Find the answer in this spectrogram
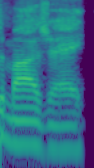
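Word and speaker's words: Semaj: it's spelled s e m AJ and it's pronounced samj and I do that Billy Billy Donovan would say samage samage and somebody at one point corrected him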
